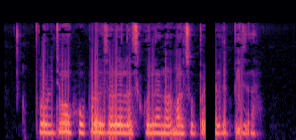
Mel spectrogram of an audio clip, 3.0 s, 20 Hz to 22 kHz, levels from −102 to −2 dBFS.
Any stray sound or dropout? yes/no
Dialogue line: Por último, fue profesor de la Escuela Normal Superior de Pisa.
yes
